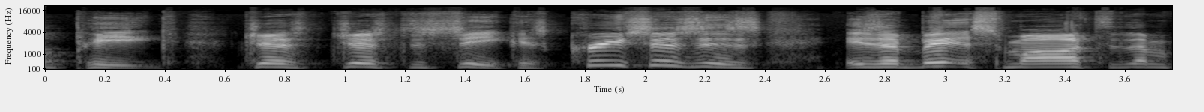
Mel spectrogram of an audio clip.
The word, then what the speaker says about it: Croesus: Now finally, I think it's pronounced Croesus. Yeah, he says here Croesus BTC.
